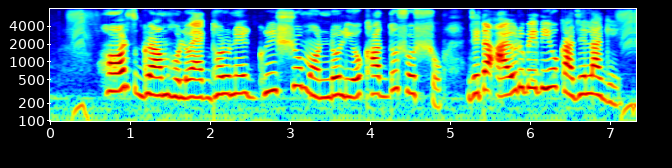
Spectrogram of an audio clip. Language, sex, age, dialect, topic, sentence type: Bengali, female, 18-24, Standard Colloquial, agriculture, statement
